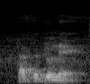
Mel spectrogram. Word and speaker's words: Tatadune: it's spelled D-U-N-E, and I said it's Tatadun, and that's wrong. It's Tatadune.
